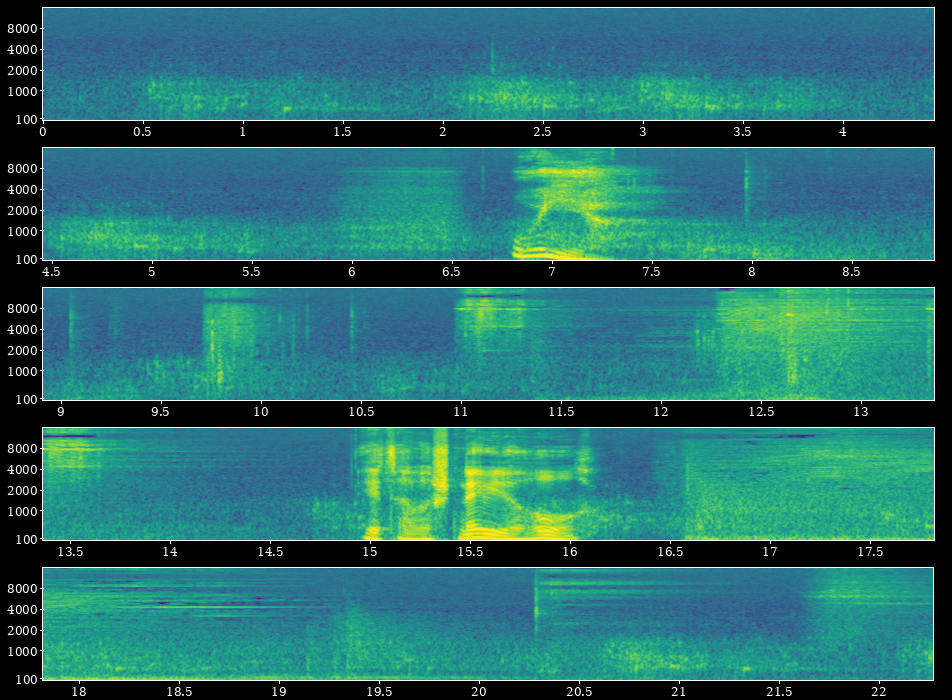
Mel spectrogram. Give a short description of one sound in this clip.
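Water swirls and bubbles as a diver swims underwater.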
